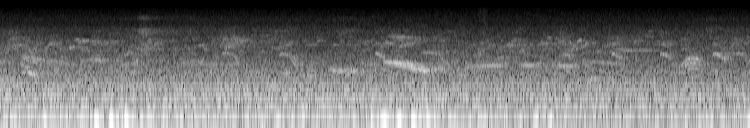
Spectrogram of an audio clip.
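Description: Faint birdsong: many short chirps scattered throughout, over a steady low hum.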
